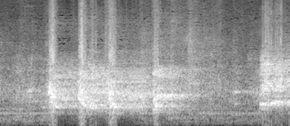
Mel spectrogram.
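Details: Loud, rough dog barks coming irregularly, roughly two per second, some run together into longer yelping bursts, ending with a strong, sustained bark over a steady background hum.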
